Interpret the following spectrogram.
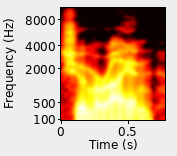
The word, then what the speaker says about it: Sumerian: It is also reckoned that the subsequent culture of the region, phonetically called Sumerian, pronounced Shumerian, was actually Sidmurian, Shimurian.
